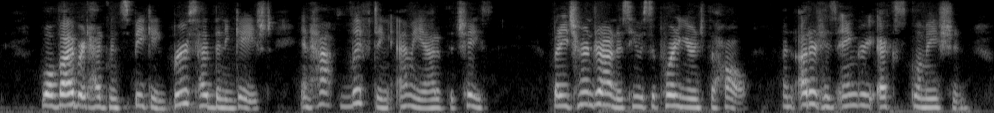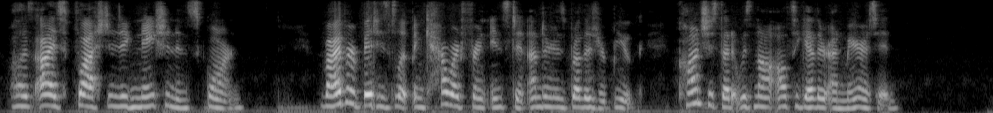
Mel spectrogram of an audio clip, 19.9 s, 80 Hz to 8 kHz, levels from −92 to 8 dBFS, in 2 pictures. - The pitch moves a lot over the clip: No, average, 3.4 semitones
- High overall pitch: Yes, very high, 250 Hz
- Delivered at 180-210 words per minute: Yes, average, 185 wpm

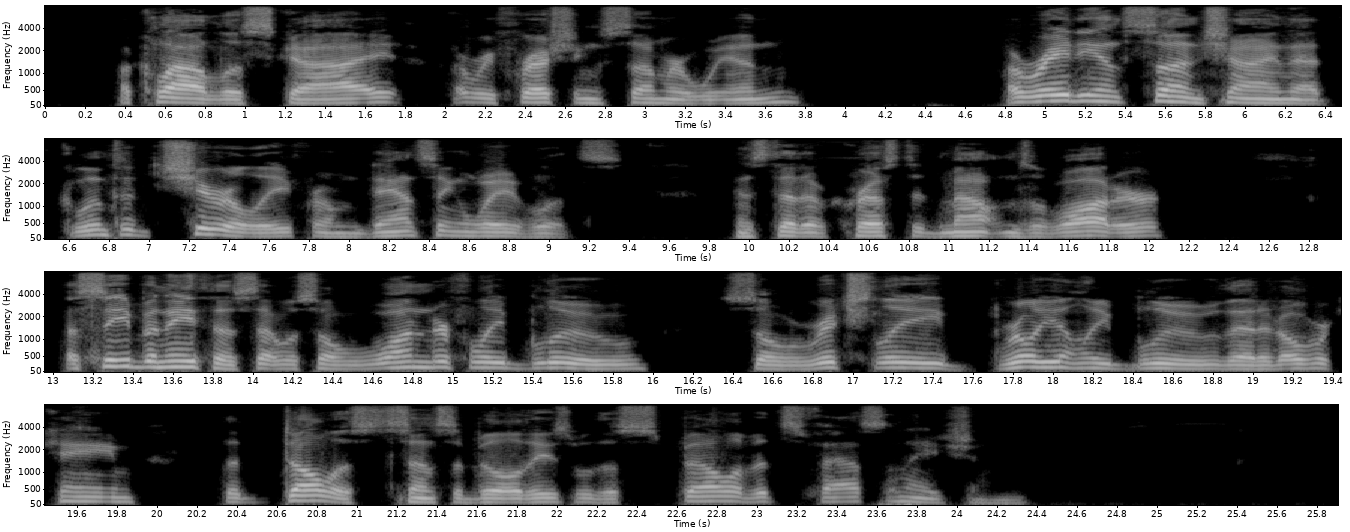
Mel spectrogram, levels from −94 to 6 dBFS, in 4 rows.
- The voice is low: Yes, low, 125 Hz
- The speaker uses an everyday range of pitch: Yes, average, 4.1 semitones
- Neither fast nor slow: No, slow, 110 wpm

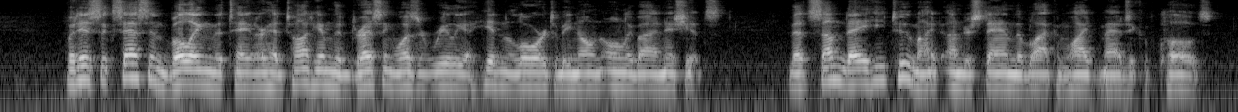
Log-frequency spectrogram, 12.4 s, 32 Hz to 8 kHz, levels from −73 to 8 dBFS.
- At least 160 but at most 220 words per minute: Yes, average, 180 wpm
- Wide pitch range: No, average, 3.2 semitones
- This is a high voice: No, low, 110 Hz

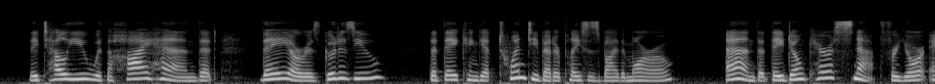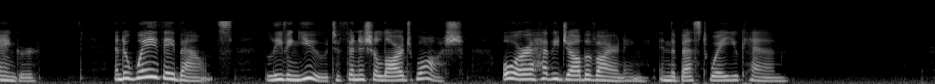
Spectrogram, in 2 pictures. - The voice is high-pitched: Yes, high, 205 Hz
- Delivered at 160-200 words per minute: Yes, average, 185 wpm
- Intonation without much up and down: No, average, 5.2 semitones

